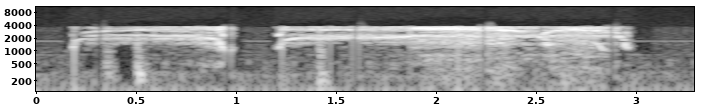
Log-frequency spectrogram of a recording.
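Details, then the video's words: Peregrine falcon in Toruń calling: a short harsh note, then a longer strained, grating wail, both rich in overtones. "Sokół wędrowny"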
